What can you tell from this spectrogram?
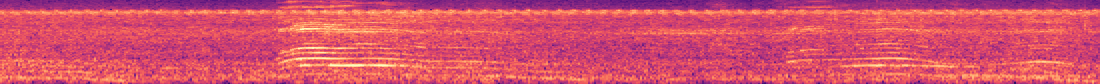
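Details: Fighting cats trading drawn-out yowls, a strong harmonic wail near two seconds and a second one around five seconds, with low moaning growls and constant hiss underneath.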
